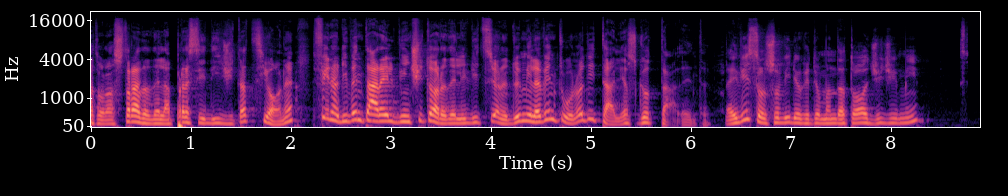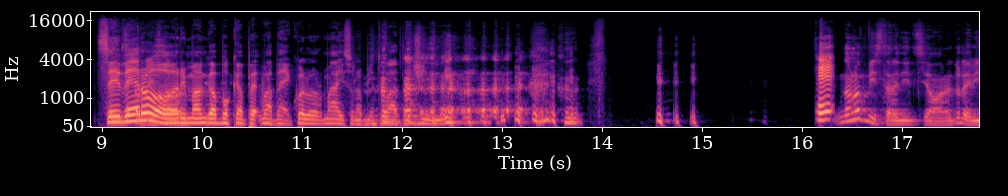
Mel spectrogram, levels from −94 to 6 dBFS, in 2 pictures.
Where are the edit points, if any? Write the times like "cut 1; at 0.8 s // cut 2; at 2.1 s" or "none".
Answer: cut 1; at 8.8 s // cut 2; at 16.3 s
